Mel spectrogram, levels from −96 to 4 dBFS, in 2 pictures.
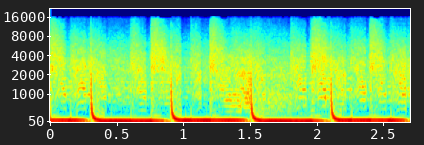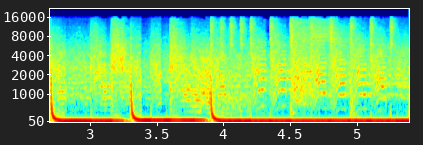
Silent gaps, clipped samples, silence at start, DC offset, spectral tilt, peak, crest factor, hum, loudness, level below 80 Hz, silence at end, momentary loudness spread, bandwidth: none; under 0.1%; 0 s; under 0.1%; -5 dB/octave; 0 dBFS; 8 dB; none; -10 LUFS; -10 dBFS; 0 s; 2 LU; 15.5 kHz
